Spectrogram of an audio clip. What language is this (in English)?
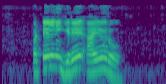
Wadiyara Koli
